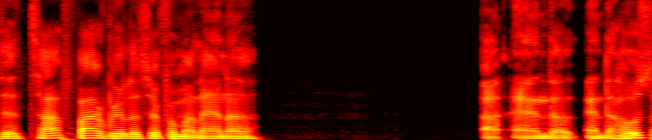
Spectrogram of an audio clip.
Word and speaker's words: Atlanta: I'm really happy to be here and I am uh really thrilled that you pronounced Atlanta the way it's supposed to be without that second T.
